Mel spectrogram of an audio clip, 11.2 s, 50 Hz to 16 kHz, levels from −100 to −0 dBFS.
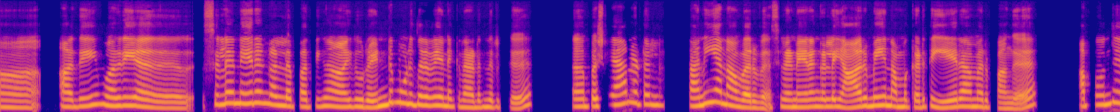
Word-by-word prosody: அ -, -, -2 dB, 0.7 s
அதே 240 Hz, +3 st, 0 dB, 0.2 s
மாதிரி 270 Hz, 0 st, +3 dB, 0.2 s
அ, -, -, +5 dB, 0.7 s
சில 310 Hz, +2 st, -1 dB, 0.2 s
நேரங்கள்ல 335 Hz, -5 st, +1 dB
பாத்தீங்கன்னா, 240 Hz, +2 st, -2 dB
இது 235 Hz, -, -3 dB
ஒரு 215 Hz, -, -1 dB
2,3 340 Hz, +5 st, +1 dB
தடவ 280 Hz, -1 st, +3 dB
எனக்கு 240 Hz, -3 st, -3 dB
நடந்திருக்கு. 210 Hz, -4 st, -3 dB, 0.6 s
இப்ப 245 Hz, 0 st, -1 dB
ஷேர் 310 Hz, +4 st, -1 dB
ஆட்டோல 310 Hz, -3 st, -2 dB, 0.3 s
தனியா 350 Hz, +9 st, +2 dB
நான் 255 Hz, -5 st, +2 dB
வருவேன். 200 Hz, -3 st, 0 dB
சில 235 Hz, -, -4 dB
நேரங்கள்ல 235 Hz, +1 st, +2 dB
யாருமே 255 Hz, +6 st, +4 dB
நமக்கு 230 Hz, -2 st, -1 dB
அடுத்து 230 Hz, +2 st, -2 dB
ஏறாம 240 Hz, +1 st, +1 dB
இருப்பாங்க. 180 Hz, -5 st, -4 dB, 0.7 s
அப்ப 260 Hz, +6 st, -5 dB
வந்து 355 Hz, +4 st, -1 dB
245 Hz, 150 wpm, -22 LUFS, 230-295 Hz, 0.7 s, அ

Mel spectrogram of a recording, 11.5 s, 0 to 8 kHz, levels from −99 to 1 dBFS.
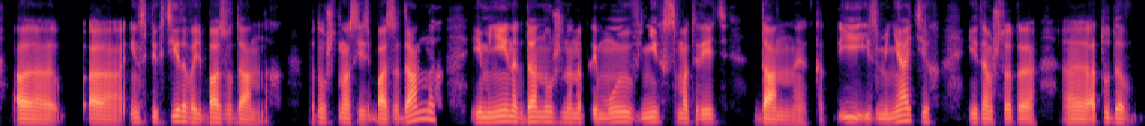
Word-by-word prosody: э, 95 Hz, -3 st, +4 dB, 0.3 s
э, 90 Hz, -3 st, +3 dB
инспектировать 110 Hz, 0 st, -1 dB
базу 100 Hz, +1 st, +2 dB
данных, 90 Hz, -4 st, -2 dB, 0.3 s
потому 105 Hz, -2 st, -5 dB
что 105 Hz, +2 st, -4 dB
у -, -, +4 dB
нас 100 Hz, -2 st, 0 dB
есть 95 Hz, 0 st, -4 dB
база 100 Hz, 0 st, +2 dB
данных 170 Hz, -, +2 dB, 0.3 s
и 115 Hz, -, 0 dB
мне 115 Hz, +3 st, +4 dB
иногда 120 Hz, -1 st, +3 dB
нужно 110 Hz, -2 st, -3 dB
напрямую 105 Hz, +3 st, -2 dB
в -, -, -14 dB
них 110 Hz, 0 st, 0 dB
смотреть 100 Hz, -1 st, -2 dB, 0.2 s
данные 85 Hz, -4 st, +3 dB
ко -, -, -9 dB
и 115 Hz, -1 st, -1 dB
изменять 105 Hz, +9 st, 0 dB
их 110 Hz, -, -7 dB, 0.3 s
и 105 Hz, -, -3 dB
там 100 Hz, -2 st, 0 dB
что-то, 95 Hz, -4 st, -1 dB, 0.3 s
э, 95 Hz, +1 st, +1 dB
оттуда 105 Hz, +1 st, 0 dB
вы -, -, -19 dB
105 Hz, 160 wpm, -25 LUFS, 95-115 Hz, 0.3 s, э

